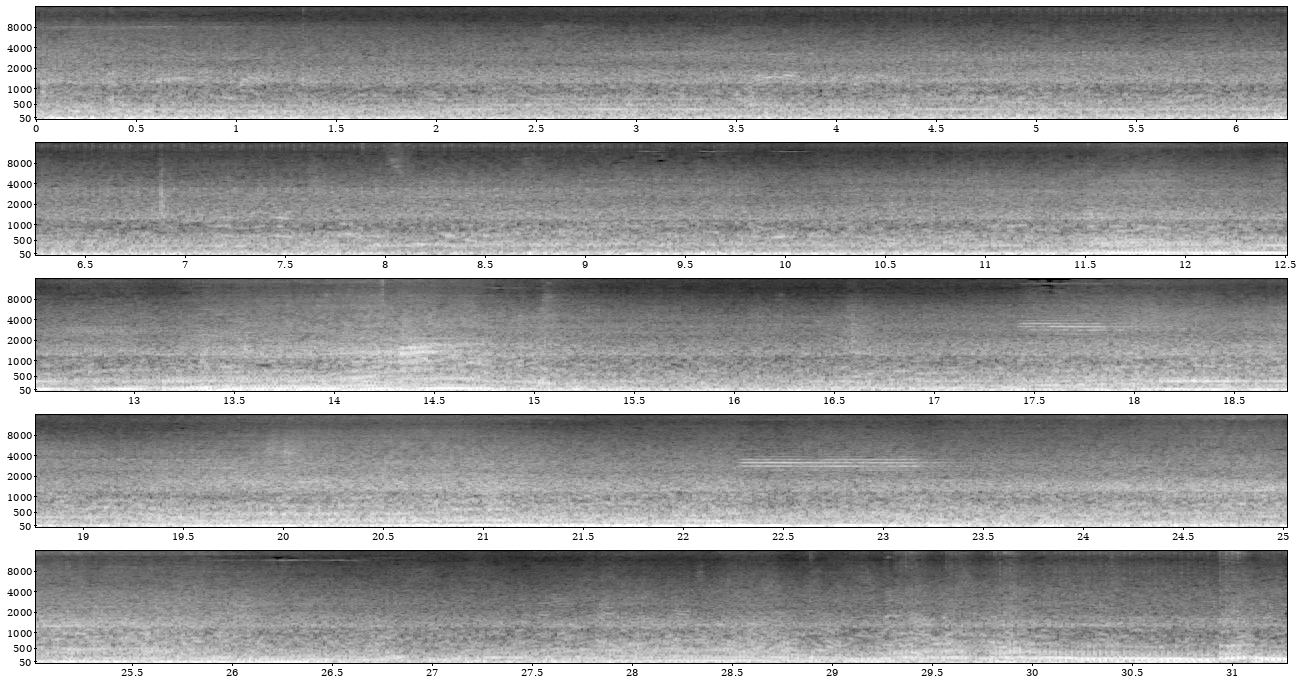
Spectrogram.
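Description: Road traffic passing close by on a busy town street: cars, vans and a motor scooter driving past in a steady rumble. One vehicle passes with a rise and fall in engine pitch about halfway through, and the traffic is loudest a few seconds later.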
